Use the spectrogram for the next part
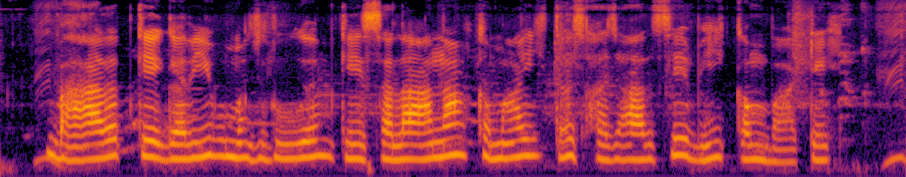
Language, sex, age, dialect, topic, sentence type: Bhojpuri, female, 31-35, Northern, banking, statement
